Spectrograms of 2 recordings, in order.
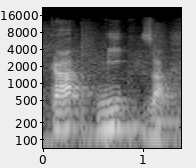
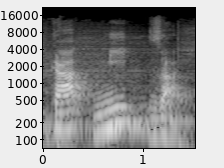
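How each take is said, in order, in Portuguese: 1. A sílaba tônica é a do meio. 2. A sílaba tônica é a do meio.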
